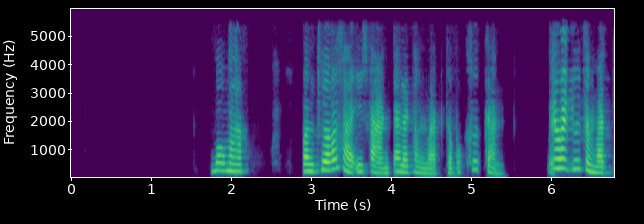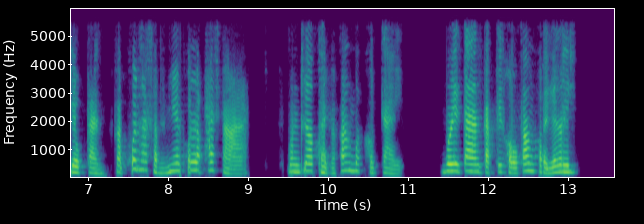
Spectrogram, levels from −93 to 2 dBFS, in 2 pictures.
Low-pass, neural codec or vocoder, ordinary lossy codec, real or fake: 5.4 kHz; codec, 16 kHz in and 24 kHz out, 0.6 kbps, FireRedTTS-2 codec; none; fake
